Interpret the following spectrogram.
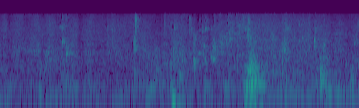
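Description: Light water splashing and a washcloth rubbing on a baby in a shallow bath, with a few small clicks and drips. A brief voice sound about three seconds in.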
